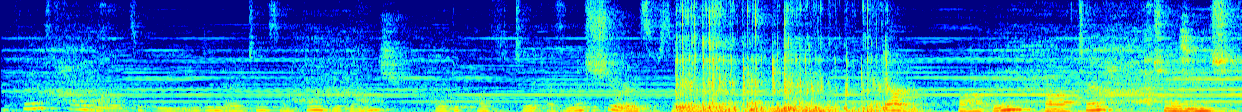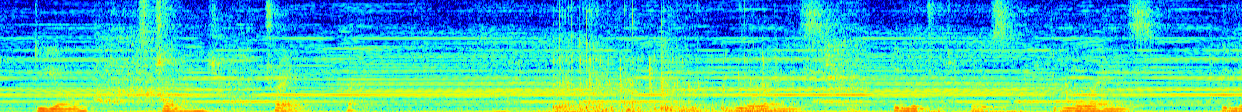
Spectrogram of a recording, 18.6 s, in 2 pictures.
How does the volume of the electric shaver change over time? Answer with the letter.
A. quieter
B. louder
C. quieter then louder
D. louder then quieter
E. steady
B.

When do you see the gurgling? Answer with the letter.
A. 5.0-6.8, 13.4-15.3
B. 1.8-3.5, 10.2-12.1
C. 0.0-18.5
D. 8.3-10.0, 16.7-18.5
A.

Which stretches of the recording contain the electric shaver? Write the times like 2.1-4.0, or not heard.
0.0-18.5.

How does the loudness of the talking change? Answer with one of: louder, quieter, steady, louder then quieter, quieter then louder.
louder.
